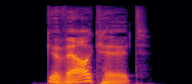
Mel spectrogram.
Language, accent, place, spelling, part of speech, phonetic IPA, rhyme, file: German, Germany, Berlin, gewerkelt, verb, [ɡəˈvɛʁkl̩t], -ɛʁkl̩t, De-gewerkelt.ogg
- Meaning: past participle of werkeln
